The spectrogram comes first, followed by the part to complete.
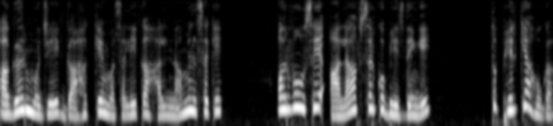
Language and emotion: Urdu, fearful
